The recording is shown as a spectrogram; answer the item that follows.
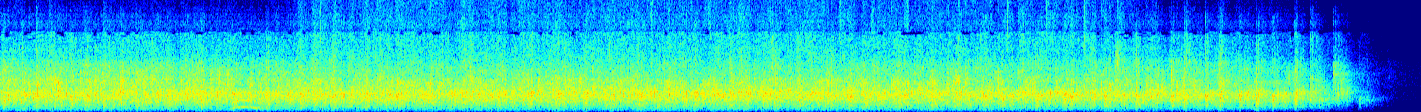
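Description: Audience applauding steadily in a large room, the applause dying away near the end.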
